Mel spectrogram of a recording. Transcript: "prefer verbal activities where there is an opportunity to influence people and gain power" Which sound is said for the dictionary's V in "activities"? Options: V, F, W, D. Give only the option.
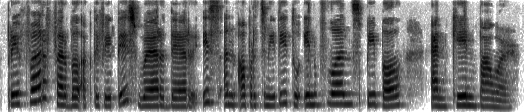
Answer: F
